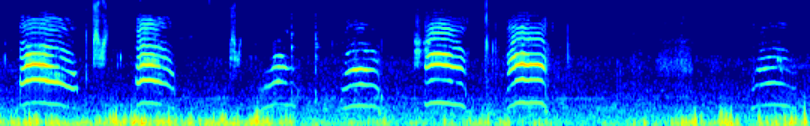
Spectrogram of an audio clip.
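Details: Stray cat meowing loudly and nonstop: a series of about nine arched, harmonic meows roughly every second or so, some louder and rising then falling, over a low rumbling background.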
